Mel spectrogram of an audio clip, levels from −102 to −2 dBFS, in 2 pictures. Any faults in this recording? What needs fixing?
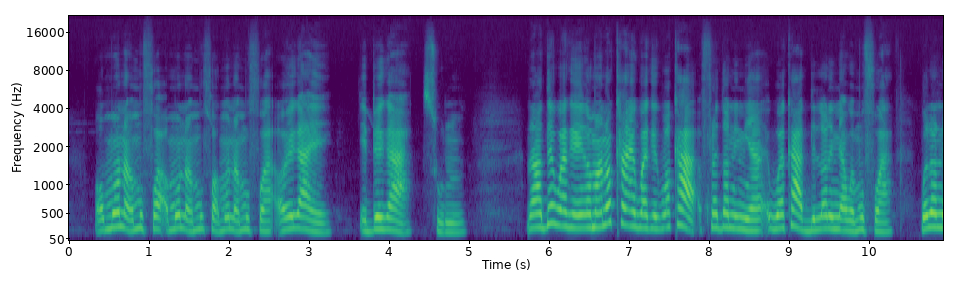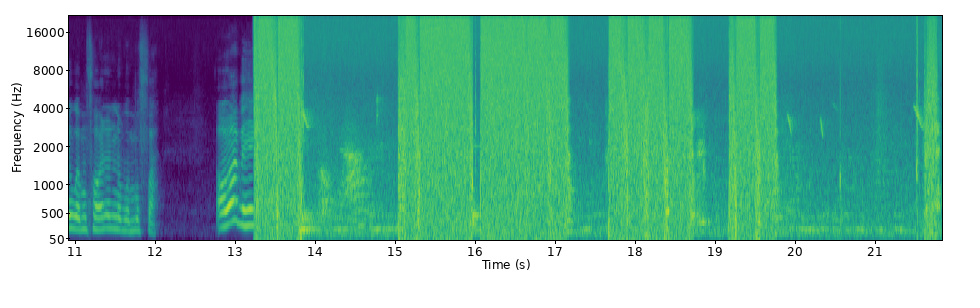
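From 13.24 s to the end, samples are built from the wrong bytes, so the low bits dominate and the speech becomes loud, harsh broadband noise. Fix the reader's byte order and alignment so every sample is assembled from its own bytes, starting on a true sample boundary.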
